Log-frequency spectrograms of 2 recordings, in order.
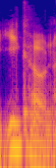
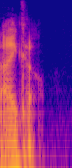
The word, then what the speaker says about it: Ico: And the first character is pronounced like the letter E, like E. And the second character is pronounced Ko. So it should be Ico, not Ico.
